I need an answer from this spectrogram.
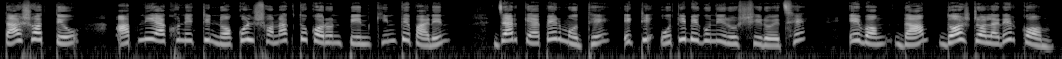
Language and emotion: Bengali, neutral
